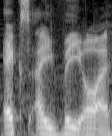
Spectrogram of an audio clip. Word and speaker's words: Xavi: He's spelt with an X-A-V-I, so it's Xavi.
